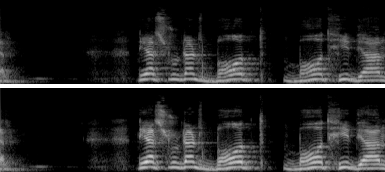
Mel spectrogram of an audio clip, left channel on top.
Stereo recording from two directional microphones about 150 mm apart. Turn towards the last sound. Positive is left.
turn(degrees=-15)  # may be behind; listen again after turning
